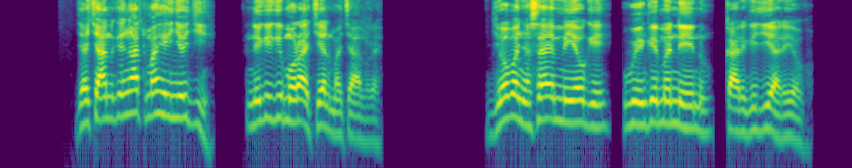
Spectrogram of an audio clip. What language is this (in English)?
Luo (Kenya and Tanzania)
